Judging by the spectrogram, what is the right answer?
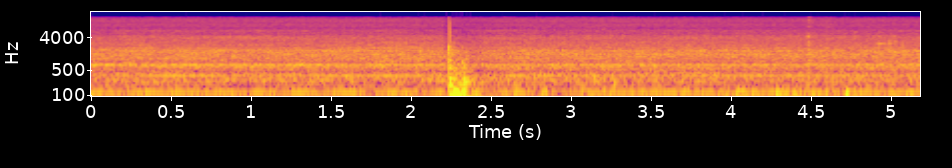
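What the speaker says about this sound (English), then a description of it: "You heard the shop vac like go up" Shop vacuum running steadily as suction on a CNC vacuum table, a constant broadband hiss and hum with a brief louder burst partway through.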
